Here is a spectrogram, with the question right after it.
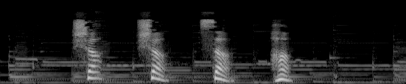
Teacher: वायु तेज गति से मुंह के भागों से रगड़ खाती हुई बाहर निकलती है, जिससे ऊष्मा, गर्मी उत्पन्न होती है। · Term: ऊष्म व्यंजन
